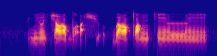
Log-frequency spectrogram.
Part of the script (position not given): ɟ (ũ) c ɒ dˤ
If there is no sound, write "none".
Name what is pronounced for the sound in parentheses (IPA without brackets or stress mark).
ũ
